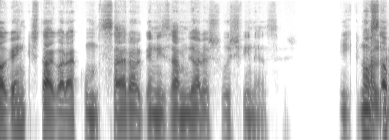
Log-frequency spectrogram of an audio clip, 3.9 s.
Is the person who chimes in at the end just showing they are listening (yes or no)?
no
